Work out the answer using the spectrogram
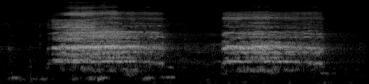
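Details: Green ringneck parakeet from India, kept with a baby parrot, uttering two long rasping screeches about a second each, separated by a brief pause, over faint low background noise.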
